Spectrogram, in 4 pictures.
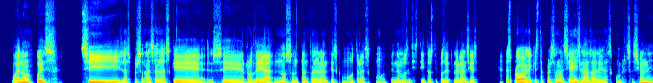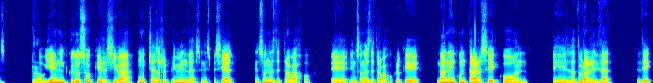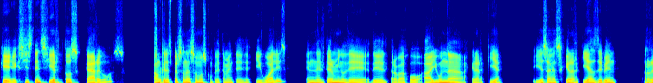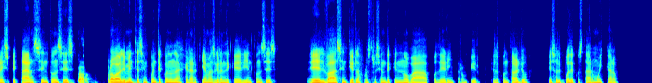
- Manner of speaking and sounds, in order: none
- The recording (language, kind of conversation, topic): Spanish, podcast, ¿Cómo lidias con alguien que te interrumpe constantemente?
